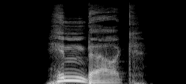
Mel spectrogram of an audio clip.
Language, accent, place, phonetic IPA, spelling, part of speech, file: German, Germany, Berlin, [ˈhɪmbeɐk], Himberg, proper noun, De-Himberg.ogg
- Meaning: a municipality of Lower Austria, Austria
